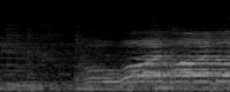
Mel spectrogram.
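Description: Live song performance: singing over instrumental accompaniment. After a short dip, the voice slides up into a new held note about a second in.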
